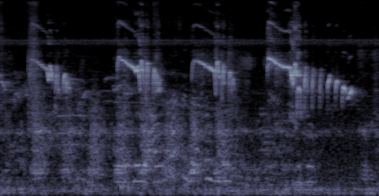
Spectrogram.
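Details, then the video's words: Murai or white-rumped shama singing gaya sujud style: three loud phrases about a second apart, each a high sharp whistle dropping into a quick descending rattle of notes. "suara Burung murai/ gaya sujud"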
